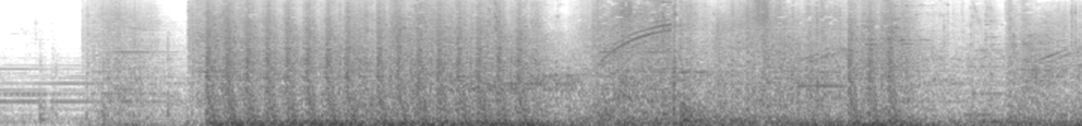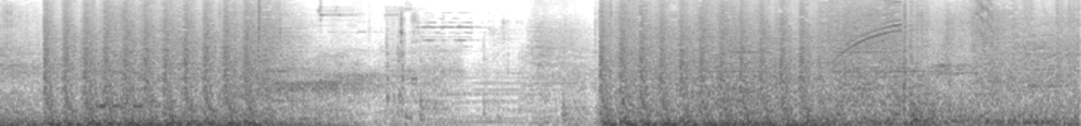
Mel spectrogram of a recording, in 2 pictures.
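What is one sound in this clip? A gun fires rapid bursts of shots, echoing in an enclosed space.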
